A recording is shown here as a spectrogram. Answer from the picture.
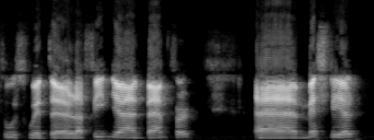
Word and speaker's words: Meslier: It would have been a bench boost with Rafinha and Bamford, Meslier or Melia. Yeah. I guess is the pronunciation in French.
